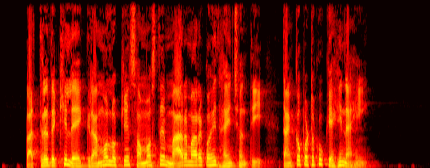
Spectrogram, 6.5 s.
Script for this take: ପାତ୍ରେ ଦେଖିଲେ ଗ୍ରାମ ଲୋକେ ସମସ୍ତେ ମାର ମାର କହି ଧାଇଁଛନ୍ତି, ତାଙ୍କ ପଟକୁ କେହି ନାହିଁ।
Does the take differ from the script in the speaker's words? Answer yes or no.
no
